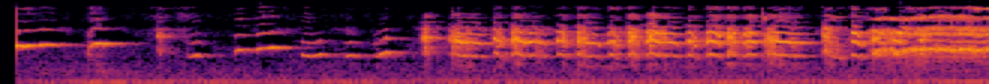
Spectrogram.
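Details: A cockatiel getting a head scratch gives soft whistled notes, then a burst of busy, chattering chirps.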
